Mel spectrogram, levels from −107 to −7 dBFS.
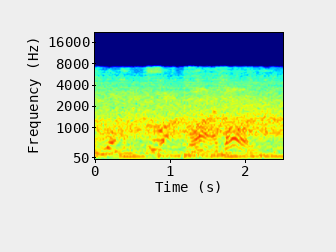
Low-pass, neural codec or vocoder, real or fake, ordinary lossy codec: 7.2 kHz; autoencoder, 48 kHz, 128 numbers a frame, DAC-VAE, trained on Japanese speech; fake; none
